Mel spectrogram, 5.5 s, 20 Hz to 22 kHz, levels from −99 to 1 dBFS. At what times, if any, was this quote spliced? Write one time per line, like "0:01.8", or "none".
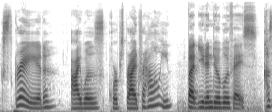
none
